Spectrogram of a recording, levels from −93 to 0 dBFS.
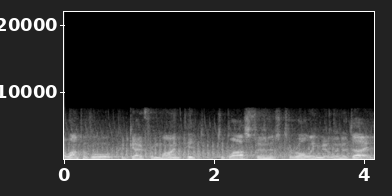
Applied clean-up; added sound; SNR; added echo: none; Aircraft; 12 dB; reverberation time 2.2 s.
